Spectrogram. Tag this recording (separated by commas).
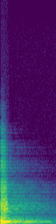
Electric guitar, Musical instrument, Plucked string instrument, Guitar, Music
